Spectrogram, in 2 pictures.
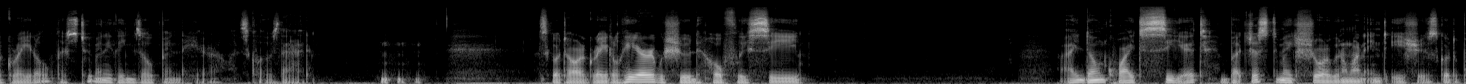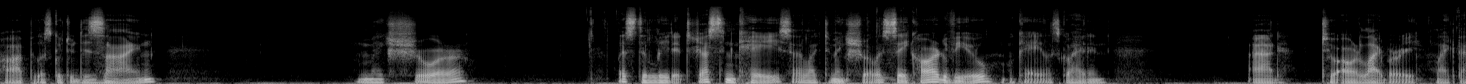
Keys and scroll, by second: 20.7 Delete.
